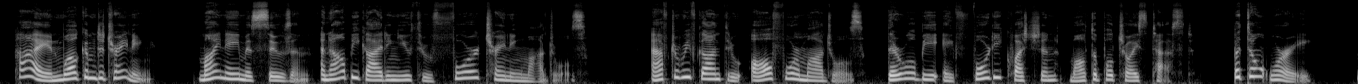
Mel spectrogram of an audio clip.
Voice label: eLearning Explainer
